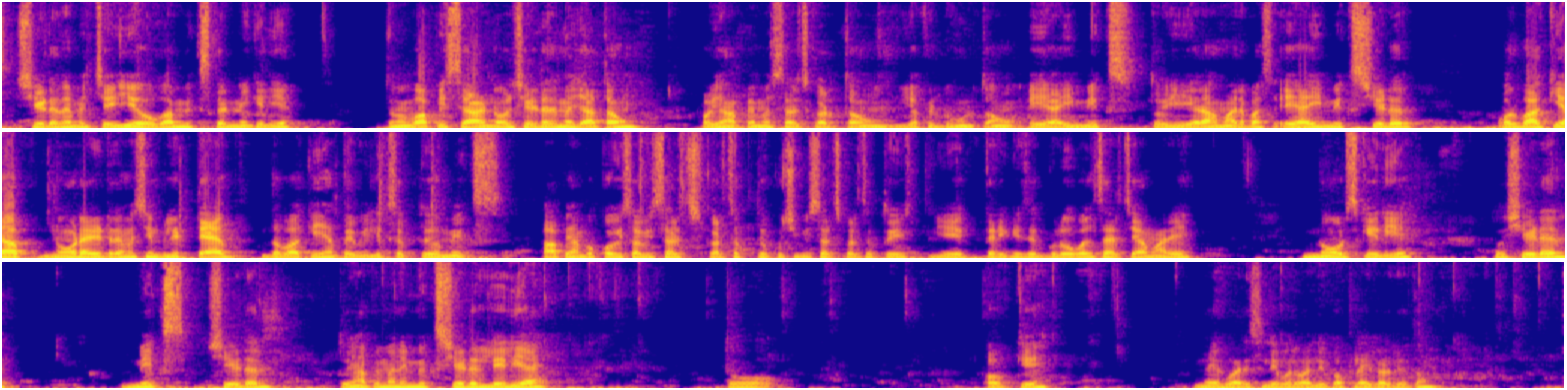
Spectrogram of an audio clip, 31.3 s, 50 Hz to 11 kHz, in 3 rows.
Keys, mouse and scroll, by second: 0.3-0.8 drag, 1.3 click, 3.7 click, 5.1-5.8 drag, 10.0 click, 11.6 Tab, 13.3 x, 16.5 click, 22.5 click, 23.3 alt+middle drag, 23.9 alt+right click, 24.3 alt+right click, 24.6 alt+middle click, 24.9 alt+right click, 25.5-25.9 drag, 25.9 click, 26.3-26.9 drag, 27.4 drag, 27.8 alt+middle click, 28.6 middle click, 30.3 alt+middle click, 30.8 alt+right click, 31.1 alt+middle click.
